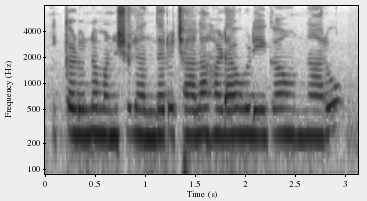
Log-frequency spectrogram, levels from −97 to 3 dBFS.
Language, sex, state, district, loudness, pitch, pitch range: Telugu, female, Telangana, Komaram Bheem, -15 LUFS, 245 Hz, 240-255 Hz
